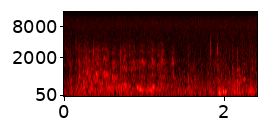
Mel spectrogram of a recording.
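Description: Racing pigeons cooing softly, with a low, wavering call over a steady hiss.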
